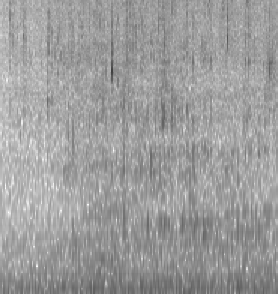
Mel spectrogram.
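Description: Salt brine pours steadily over vegetables in a container for a few seconds until they are covered, a soft continuous splashing with small bright drips and gurgles, fairly quiet, with no one talking.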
